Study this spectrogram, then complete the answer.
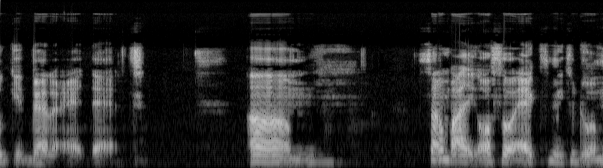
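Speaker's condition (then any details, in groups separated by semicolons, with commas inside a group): Cerebral palsy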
